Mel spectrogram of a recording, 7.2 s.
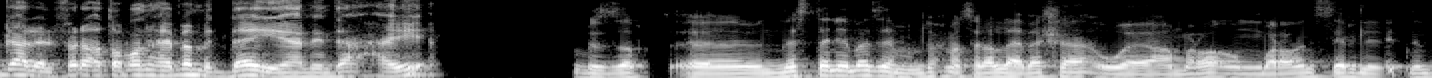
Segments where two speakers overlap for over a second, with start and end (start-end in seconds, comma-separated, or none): none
